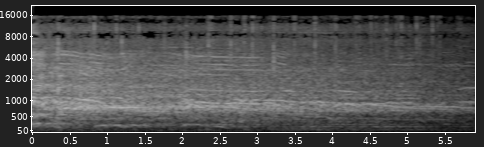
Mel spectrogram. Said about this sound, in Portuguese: Como vocês puderam ouvir aí, essa foi a reação da torcida do Orlando Magic quando Adam Silver anunciou Jalen Suggs como a quinta escolha do draft, o novo reforço do Orlando Magic.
